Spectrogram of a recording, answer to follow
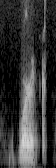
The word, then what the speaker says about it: worked: La pronunciación de ese sufijo ed es como una T. ¿Sí? Entonces, por ejemplo, el pasado de work, trabajar, es worked.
